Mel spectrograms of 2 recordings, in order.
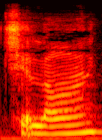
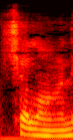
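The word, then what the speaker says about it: Chelan: The Chalon County Sheriff's Office Chalon is spelled C H E L A N office has been looking for Decker since the evening of May 30th.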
